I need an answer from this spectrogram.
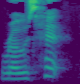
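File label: "rose hip", English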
